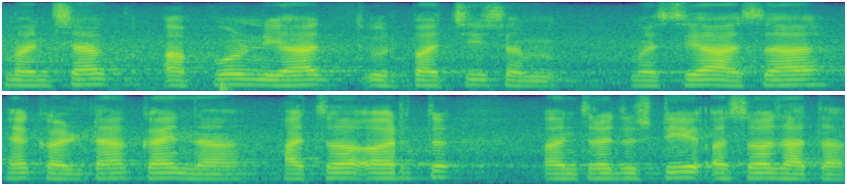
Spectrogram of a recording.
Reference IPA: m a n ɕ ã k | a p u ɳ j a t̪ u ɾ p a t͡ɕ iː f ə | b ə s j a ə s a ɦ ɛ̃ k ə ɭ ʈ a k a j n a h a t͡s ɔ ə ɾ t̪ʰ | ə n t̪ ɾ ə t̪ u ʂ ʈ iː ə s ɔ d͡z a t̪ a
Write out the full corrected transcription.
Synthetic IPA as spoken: m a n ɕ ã k | a p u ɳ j a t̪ u ɾ p a t͡ɕ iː s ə | m ə s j a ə s a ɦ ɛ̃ k ə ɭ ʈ a k a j n a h a t͡s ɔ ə ɾ t̪ʰ | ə n t̪ ɾ ə d̪ u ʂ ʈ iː ə s ɔ d͡z a t̪ a

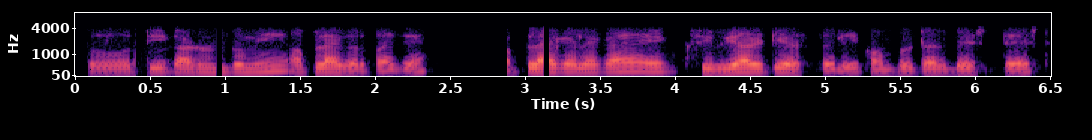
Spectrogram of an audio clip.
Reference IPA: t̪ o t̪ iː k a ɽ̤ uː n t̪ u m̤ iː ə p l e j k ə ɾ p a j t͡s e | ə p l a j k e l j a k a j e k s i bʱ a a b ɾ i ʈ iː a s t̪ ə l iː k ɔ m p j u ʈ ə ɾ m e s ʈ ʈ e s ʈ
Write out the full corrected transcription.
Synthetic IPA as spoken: t̪ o t̪ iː k a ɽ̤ uː n t̪ u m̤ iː ə p l a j k ə ɾ p a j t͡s e | ə p l a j k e l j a k a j e k s i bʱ i a ɾ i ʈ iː ə s t̪ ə l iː k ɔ m p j u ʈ ə ɾ b e s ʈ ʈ e s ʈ

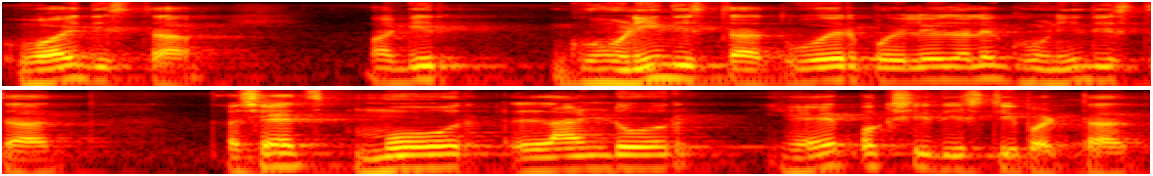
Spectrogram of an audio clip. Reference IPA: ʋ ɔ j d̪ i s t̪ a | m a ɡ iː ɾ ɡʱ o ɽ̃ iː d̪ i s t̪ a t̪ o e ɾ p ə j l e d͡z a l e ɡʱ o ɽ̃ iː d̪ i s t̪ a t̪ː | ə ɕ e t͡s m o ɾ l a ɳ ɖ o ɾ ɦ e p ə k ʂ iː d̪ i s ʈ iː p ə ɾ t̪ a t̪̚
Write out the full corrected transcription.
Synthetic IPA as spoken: ʋ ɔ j d̪ i s t̪ a | m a ɡ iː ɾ ɡʱ o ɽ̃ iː d̪ i s t̪ a t̪ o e ɾ p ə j l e d͡z a l e ɡʱ o ɽ̃ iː d̪ i s t̪ a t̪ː | ə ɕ e t͡s m o ɾ l a ɳ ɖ o ɾ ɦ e p ə k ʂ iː d̪ i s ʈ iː p ə ɽ t̪ a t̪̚

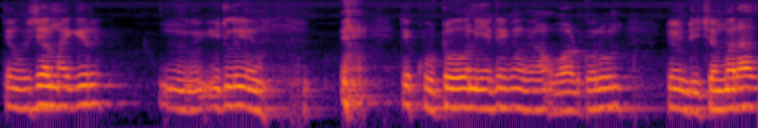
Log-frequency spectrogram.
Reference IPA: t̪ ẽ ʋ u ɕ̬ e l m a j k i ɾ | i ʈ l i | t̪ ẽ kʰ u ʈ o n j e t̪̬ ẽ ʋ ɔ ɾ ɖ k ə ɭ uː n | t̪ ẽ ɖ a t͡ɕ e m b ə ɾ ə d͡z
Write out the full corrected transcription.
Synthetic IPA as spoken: t̪ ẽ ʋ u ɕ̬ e l m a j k i ɾ | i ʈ l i | t̪ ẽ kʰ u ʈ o n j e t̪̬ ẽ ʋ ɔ ɾ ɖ k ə ɾ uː n | t̪ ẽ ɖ i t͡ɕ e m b ə ɾ a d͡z

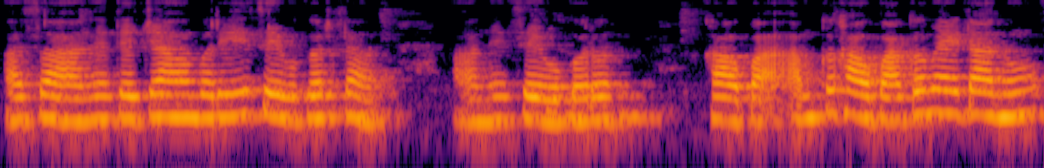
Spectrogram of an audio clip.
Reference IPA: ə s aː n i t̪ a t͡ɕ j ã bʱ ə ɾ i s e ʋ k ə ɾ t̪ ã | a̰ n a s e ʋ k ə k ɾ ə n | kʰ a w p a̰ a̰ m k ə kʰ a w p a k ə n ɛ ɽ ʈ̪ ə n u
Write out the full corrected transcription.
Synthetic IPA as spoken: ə s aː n i t̪ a t͡ɕ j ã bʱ ə ɾ i s e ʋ k ə ɾ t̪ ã | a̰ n i s e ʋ k ə ɾ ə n | kʰ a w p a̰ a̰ m k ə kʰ a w p a k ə m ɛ ɭ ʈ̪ a n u

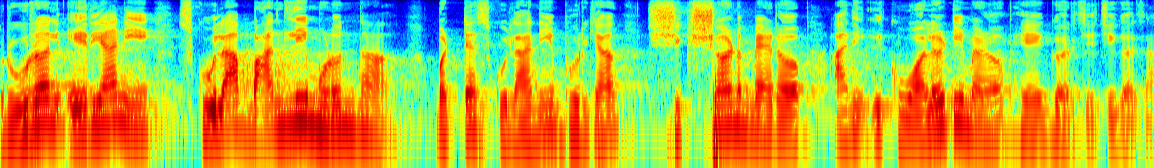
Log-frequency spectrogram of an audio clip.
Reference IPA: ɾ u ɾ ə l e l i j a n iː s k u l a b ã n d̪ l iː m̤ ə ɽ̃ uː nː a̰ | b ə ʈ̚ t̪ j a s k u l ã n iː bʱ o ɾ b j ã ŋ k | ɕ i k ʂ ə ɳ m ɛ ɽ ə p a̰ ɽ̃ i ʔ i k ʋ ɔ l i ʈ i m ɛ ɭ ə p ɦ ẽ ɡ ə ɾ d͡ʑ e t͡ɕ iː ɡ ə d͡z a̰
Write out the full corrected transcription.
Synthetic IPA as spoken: ɾ u ɾ ə l e ɾ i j a n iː s k u l a b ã n d̪ l iː m̤ ə ɽ̃ uː nː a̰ | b ə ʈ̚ t̪ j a s k u l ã n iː bʱ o ɾ ɡ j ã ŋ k | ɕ i k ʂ ə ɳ m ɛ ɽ ə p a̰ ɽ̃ i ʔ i k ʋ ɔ l i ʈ i m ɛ ɭ ə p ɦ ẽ ɡ ə ɾ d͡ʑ e t͡ɕ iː ɡ ə d͡z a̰

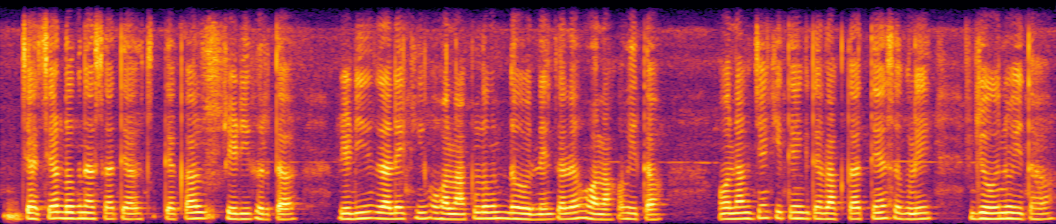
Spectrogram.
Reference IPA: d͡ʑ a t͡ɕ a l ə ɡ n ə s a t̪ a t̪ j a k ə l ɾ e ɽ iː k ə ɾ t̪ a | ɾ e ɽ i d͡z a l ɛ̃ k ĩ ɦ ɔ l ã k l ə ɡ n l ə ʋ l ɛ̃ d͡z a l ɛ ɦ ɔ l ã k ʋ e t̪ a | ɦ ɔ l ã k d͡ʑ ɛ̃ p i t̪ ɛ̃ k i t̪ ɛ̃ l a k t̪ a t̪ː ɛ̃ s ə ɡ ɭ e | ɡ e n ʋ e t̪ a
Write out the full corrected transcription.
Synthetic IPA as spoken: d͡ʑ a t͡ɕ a l ə ɡ n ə s a t̪ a t̪ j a k a l ɾ e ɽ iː k ə ɾ t̪ a | ɾ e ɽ i d͡z a l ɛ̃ k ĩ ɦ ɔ l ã k l ə ɡ n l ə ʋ l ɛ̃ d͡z a l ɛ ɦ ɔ l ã k ʋ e t̪ a | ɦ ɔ l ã k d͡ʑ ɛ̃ k i t̪ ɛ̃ k i t̪ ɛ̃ l a ɡ t̪ a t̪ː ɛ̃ s ə ɡ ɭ e | ɡ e n ʋ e t̪ a

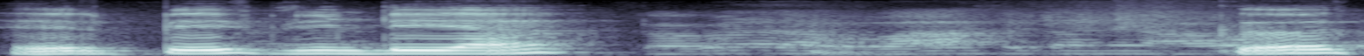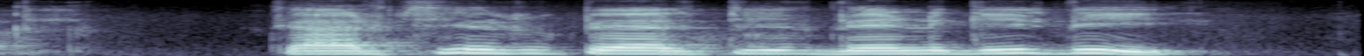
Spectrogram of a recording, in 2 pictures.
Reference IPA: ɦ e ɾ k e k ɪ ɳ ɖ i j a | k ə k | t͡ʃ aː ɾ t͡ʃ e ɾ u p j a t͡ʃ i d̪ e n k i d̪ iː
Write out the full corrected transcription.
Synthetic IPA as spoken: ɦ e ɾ p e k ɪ ɳ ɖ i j a | k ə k | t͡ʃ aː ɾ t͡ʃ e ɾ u p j a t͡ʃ i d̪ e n ɡ i d̪ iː

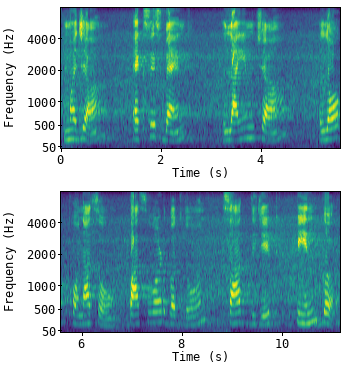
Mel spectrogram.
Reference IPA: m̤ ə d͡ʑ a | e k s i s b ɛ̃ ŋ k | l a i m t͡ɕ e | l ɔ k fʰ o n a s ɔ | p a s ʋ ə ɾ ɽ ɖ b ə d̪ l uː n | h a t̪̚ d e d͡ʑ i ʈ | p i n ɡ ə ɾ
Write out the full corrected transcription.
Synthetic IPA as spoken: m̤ ə d͡ʑ a | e k s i s b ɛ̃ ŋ k | l a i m t͡ɕ a | l ɔ k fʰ o n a t͡s ɔ | p a s ʋ ə ɾ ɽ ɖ b ə d̪ l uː n | s a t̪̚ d i d͡ʑ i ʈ | p i n k ə ɾ

